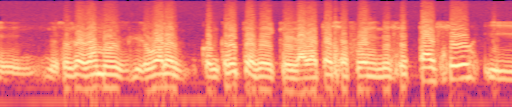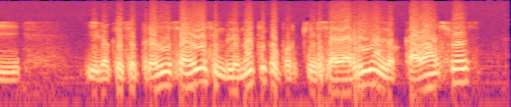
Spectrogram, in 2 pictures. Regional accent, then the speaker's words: Argentina; nosotros como argentinos podamos derribar las barreras fronterizas

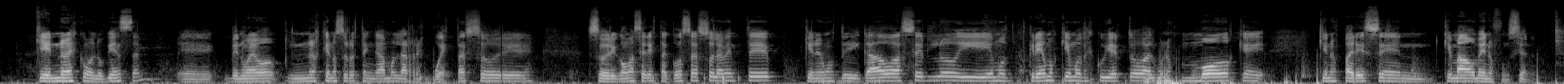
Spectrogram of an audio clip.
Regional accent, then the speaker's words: Santiago, Santiago Metropolitan, Chile; Vengo de Chile, de Santiago.

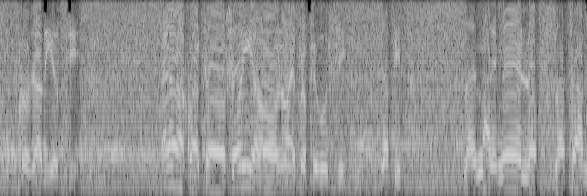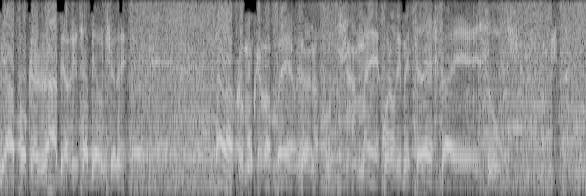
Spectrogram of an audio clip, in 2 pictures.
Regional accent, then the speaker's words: Sorso, Sardinia, Italy; Io sono di Sorso, non sono di Sassari.

